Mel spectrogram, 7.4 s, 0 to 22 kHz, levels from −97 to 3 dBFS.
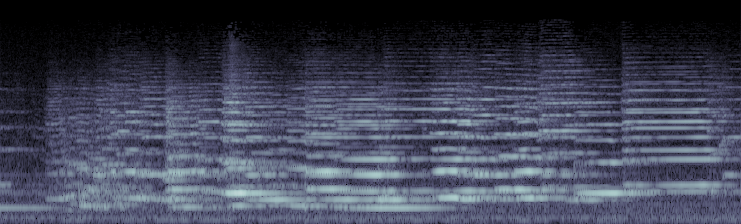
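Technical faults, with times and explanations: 3.04 s, damaged data in a compressed stream: a brief glitch of roughly 14 ms where corrupted bytes make the decoder misread a frame and resynchronise on the next header.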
